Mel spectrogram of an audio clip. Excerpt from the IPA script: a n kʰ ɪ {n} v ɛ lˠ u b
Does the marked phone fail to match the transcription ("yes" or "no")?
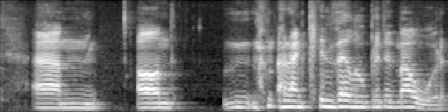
no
